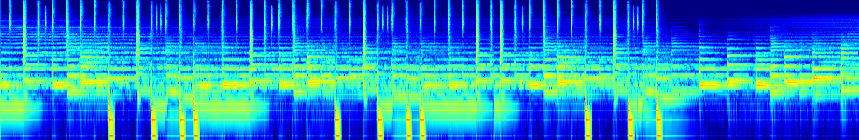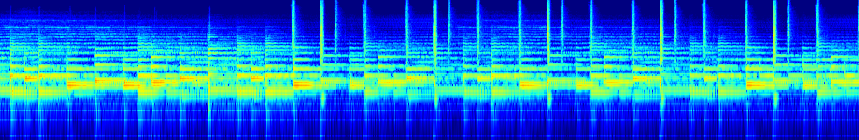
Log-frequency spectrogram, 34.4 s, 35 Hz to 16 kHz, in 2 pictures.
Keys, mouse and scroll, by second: 1.0-1.5 scroll down 8, 1.5-1.8 scroll up 6, 1.8 click, 2.5 Tab, 2.9 BackSpace, 3.0 BackSpace, 3.1 BackSpace, 4.3-5.9 typing, 7.2 shift+Left, 7.3 shift+Left, 8.4 click, 15.4 scroll down 5, 15.7-16.8 scroll up 4, 21.7 click, 21.9 Tab, 22.2 scroll down 3, 22.3 scroll up 4, 23.4 shift+a, 24.4 click, 24.7 Tab, 25.1 BackSpace, 25.4 BackSpace, 25.7 shift+p, 26.6 shift+Left, 27.7 click, 32.2 Tab, 32.6 right click.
